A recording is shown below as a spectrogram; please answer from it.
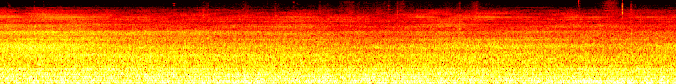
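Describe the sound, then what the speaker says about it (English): A cargo plane passes at East Midlands Airport, a loud, steady engine roar that holds evenly throughout without fading. "I love seeing cargo planes"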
